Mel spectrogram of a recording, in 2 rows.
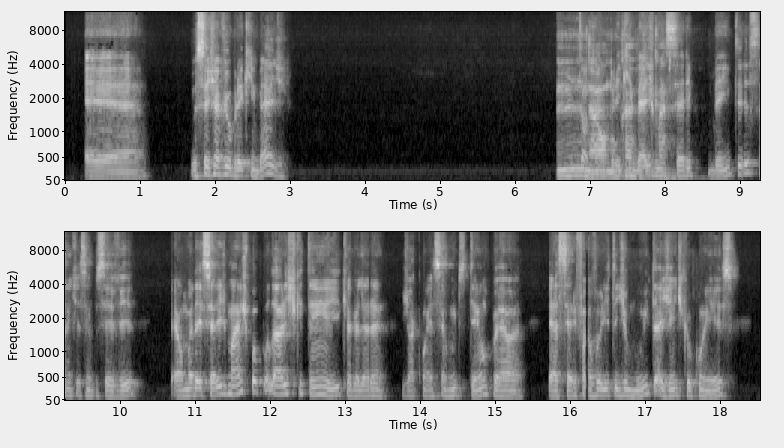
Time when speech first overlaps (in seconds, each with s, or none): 6.7 s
